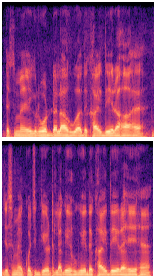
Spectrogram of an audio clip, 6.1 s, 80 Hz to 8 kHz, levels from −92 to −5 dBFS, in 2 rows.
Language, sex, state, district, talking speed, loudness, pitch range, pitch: Hindi, male, Uttar Pradesh, Lalitpur, 180 wpm, -14 LUFS, 100-105 Hz, 100 Hz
